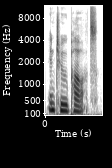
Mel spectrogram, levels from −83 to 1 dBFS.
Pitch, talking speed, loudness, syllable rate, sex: 190 Hz, 155 wpm, -15 LUFS, 3.0 syllables/s, female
